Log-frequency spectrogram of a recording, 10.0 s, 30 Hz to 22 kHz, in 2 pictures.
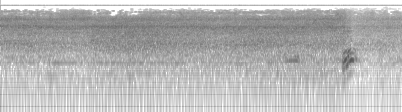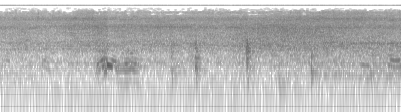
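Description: Steady hiss of steam from No. 673 'Maude', a North British Railway 0-6-0 steam locomotive, moving slowly tender-first past at close range. Short squeals come about four and about six seconds in, with a few sharp clicks after.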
